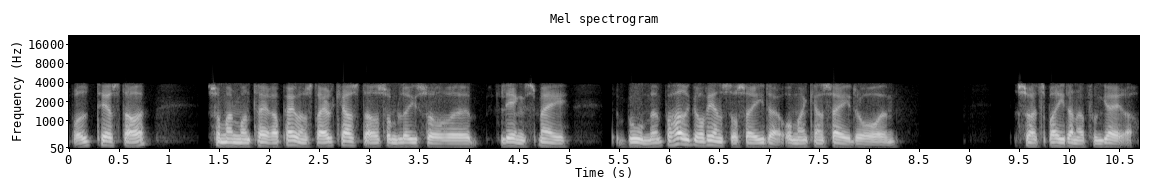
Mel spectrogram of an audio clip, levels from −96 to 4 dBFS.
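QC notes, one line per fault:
No faults heard.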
